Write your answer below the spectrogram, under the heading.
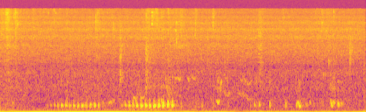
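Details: Luna, a pet guinea pig, resting super comfy; soft low purring rumbles come in short bursts, steady at first and then breaking into brief separate pulses, over a constant faint hum.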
